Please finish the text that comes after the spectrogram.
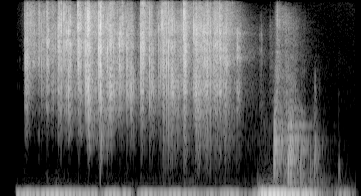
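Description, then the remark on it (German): Four dice rattle steadily for nearly two seconds, as if shaken in a cup, then tumble out onto a surface in a heavier burst of clattering knocks that quickly settles, rolled in a tabletop naval game to resolve a torpedo attack on a ship. “Vier Würfeln und drei Kategorien.”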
